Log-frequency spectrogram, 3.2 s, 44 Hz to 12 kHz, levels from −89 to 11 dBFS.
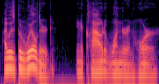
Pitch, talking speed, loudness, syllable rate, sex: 100 Hz, 190 wpm, -18 LUFS, 5.6 syllables/s, male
